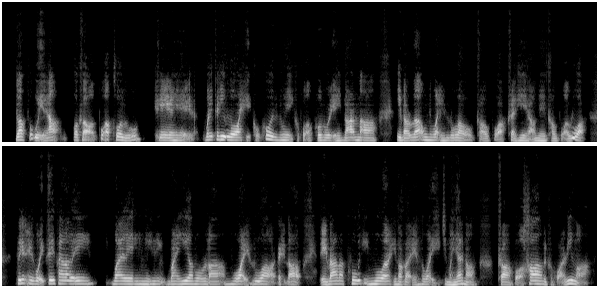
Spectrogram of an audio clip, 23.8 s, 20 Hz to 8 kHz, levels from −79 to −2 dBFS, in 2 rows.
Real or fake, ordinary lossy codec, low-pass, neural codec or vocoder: fake; none; none; codec, 16 kHz, 0.5 kbps, FreqCodec, larger model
